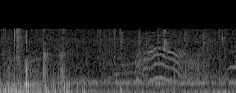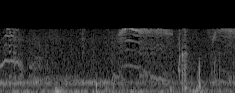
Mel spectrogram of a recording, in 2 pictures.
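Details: Nursing kittens giving short rising-then-falling mews, a few overlapping in the middle, amid scattered clicking suckling noises and a constant background hum.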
